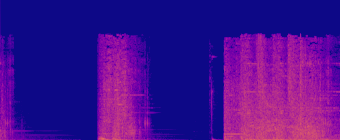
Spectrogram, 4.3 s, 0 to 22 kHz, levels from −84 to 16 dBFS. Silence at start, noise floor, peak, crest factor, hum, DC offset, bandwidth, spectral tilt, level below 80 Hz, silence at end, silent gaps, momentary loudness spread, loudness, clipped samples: 0 s; -75 dBFS; -10 dBFS; 20 dB; none; under 0.1%; 17 kHz; -2 dB/octave; -36 dBFS; 0 s; 1.08-1.20 s; 16 LU; -27 LUFS; under 0.1%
